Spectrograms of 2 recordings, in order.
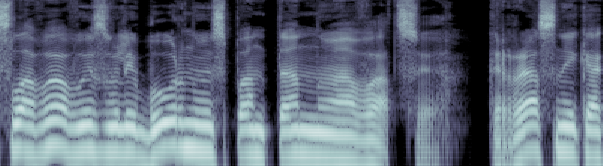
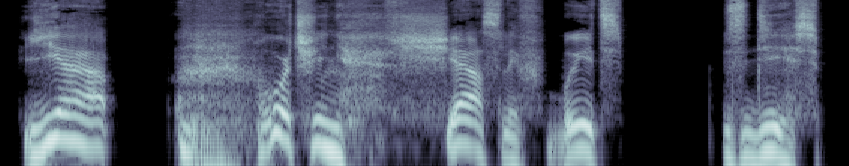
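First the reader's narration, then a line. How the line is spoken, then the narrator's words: Trembling voice. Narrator (Russian): дрожащим голосом начал Брэд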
